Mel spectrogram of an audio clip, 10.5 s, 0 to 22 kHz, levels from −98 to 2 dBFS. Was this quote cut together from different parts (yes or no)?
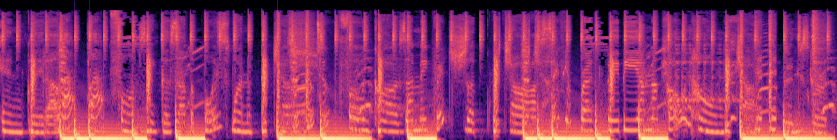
no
